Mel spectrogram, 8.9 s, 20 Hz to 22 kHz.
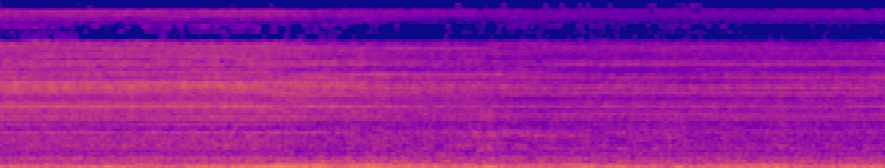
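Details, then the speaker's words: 2007 Infiniti G35 petrol, parked and idling after a morning drive: thin, steady high whine over the engine hum, seemingly from the right corner of the engine bay; cause unknown. "so this morning i was driving my car i ended up parking it and i hear this whining noise if anybody knows what this running noise is please tell me let me know what it is"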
